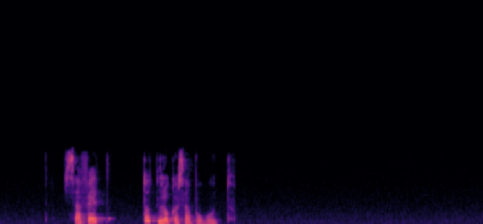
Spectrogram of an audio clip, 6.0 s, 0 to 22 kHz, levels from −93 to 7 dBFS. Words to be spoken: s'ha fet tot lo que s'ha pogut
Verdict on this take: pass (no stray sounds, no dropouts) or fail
pass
